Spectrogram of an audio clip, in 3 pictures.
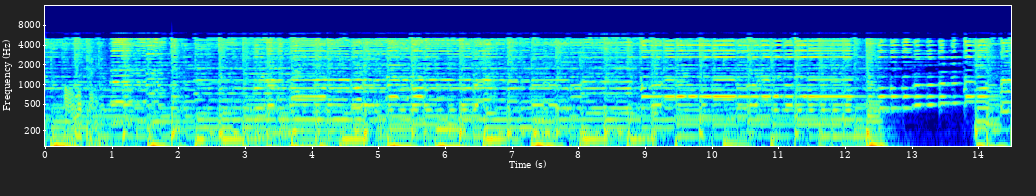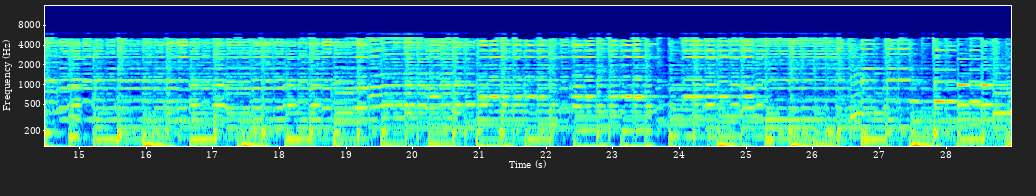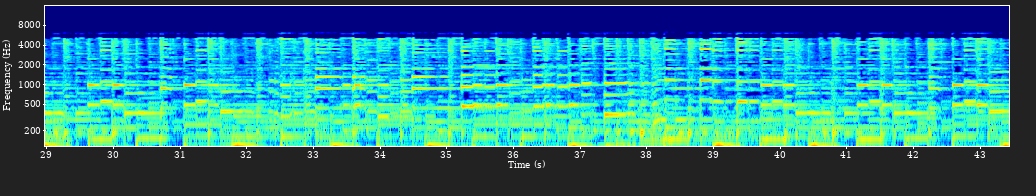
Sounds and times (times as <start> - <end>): Musical instrument: 0.0 - 43.4.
